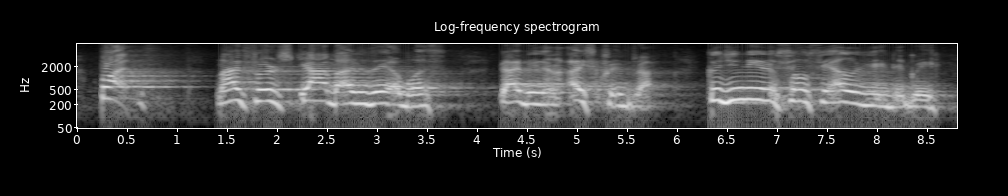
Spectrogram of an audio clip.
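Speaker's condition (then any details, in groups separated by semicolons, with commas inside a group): Cerebral palsy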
